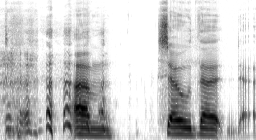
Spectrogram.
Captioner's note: laughter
